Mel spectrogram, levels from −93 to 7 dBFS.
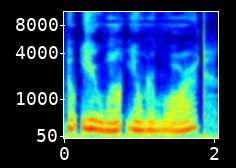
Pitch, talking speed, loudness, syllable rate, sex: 170 Hz, 145 wpm, -15 LUFS, 3.1 syllables/s, female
